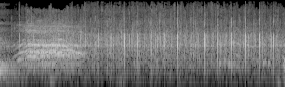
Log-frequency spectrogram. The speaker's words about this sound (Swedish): Stor applåd, stor applåd.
